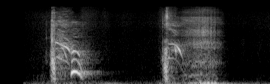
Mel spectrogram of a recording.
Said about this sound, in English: Oh, I feel a sneeze coming.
